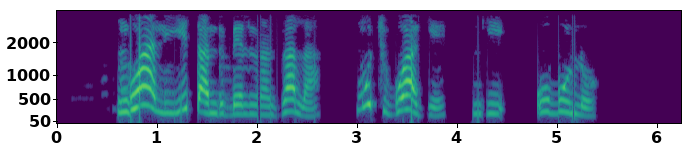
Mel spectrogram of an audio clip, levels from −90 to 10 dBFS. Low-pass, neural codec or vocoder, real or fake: 3.6 kHz; none; real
